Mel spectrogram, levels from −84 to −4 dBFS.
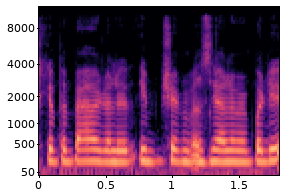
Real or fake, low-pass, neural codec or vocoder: fake; 9.9 kHz; autoencoder, 22.05 kHz, a latent of 192 numbers a frame, VITS, trained on many speakers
